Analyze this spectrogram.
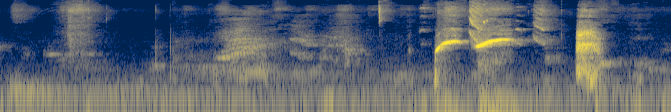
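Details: Sooty-headed bulbul singing: a few faint scattered notes, then two loud, clear, rising whistled slurs close together near the end, followed by a short burst and soft clicks.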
